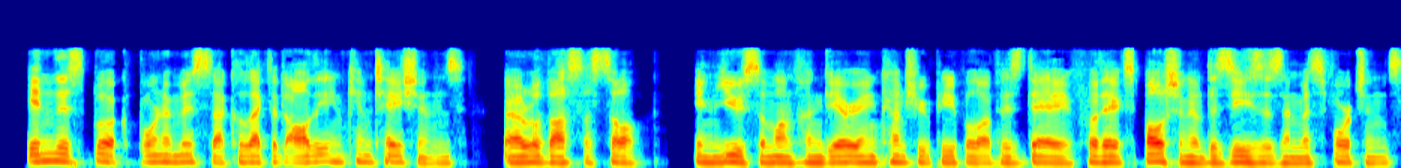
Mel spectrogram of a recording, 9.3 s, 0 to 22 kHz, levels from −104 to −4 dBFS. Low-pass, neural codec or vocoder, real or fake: 7.2 kHz; codec, 16 kHz in and 24 kHz out, 1.1 kbps, FireRedTTS-2 codec; fake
